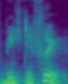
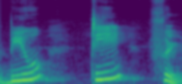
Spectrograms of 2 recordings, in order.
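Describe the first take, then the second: First: Said in the usual way. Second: Very slow "Beautiful" in three separate beats; long gaps between the syllables of "Beautiful"; split into syllables. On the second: Shown as a demonstration. Teacher showing three syllables to class, very slow syllable by syllable. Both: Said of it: "Three syllable".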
